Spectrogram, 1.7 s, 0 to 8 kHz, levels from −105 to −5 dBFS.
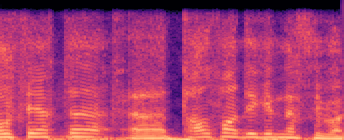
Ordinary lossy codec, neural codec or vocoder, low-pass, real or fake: none; codec, 16 kHz, 4 kbps, FreqCodec, smaller model; 7.2 kHz; fake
